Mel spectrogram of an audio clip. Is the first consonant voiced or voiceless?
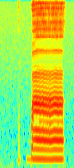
voiced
